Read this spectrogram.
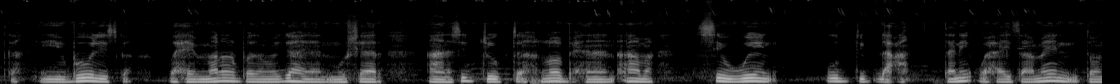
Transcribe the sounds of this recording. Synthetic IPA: kʰɐijɔbɔːliskʰɐ | wɑħɑjmɐɾɐrbɐðɐnwɐt͡ʃɐɦɐjaːnmʊʃaːr | ʔaːnɐsɪt͡ʃɔːɡt̪ʰɐlɔːbɪħɪnaːnɐmɐ | sɪwɛjn | ʊd̪ɪb̚ɖɑʕɑ | t̪ʰɐnɪwɑ̰ħɑjsaːmɛjnd̪̥ɔːn

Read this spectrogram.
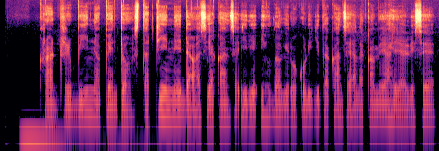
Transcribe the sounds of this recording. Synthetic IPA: kɾadɾibinapɛntɔstatineda̰wa̰sijakansa̰ʔiɾiɛʔihuðaɣeɾwɔkoɾiɣitaka̰nsa̰ja̰ðakameaɦɛjalesɛɾ

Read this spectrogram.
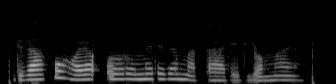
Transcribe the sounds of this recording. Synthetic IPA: diɾakʊɦɔjaoɾomeɾeɾɛmataɾḛɾjɔmaja

